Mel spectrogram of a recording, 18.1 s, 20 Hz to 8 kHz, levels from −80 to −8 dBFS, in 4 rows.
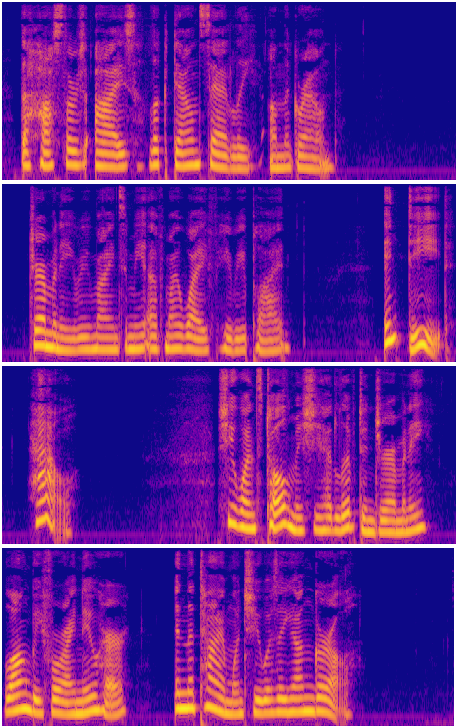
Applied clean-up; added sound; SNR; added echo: none; none; none; none.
